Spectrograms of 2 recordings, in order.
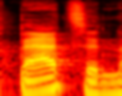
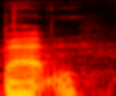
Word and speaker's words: Batson: It's Batson, not Batten.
